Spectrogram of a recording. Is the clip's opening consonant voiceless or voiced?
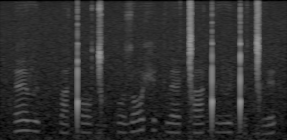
voiced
